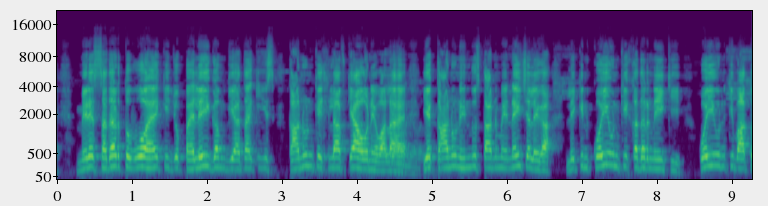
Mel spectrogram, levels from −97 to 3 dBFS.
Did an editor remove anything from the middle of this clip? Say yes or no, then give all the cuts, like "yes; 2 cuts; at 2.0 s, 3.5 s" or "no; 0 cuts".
no; 0 cuts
